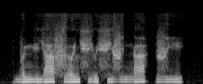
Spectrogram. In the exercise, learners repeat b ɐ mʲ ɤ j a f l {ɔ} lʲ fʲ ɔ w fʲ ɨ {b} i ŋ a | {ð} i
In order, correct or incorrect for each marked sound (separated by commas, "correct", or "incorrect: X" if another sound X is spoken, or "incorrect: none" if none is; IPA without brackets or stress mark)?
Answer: incorrect: ɤ, incorrect: v, incorrect: v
